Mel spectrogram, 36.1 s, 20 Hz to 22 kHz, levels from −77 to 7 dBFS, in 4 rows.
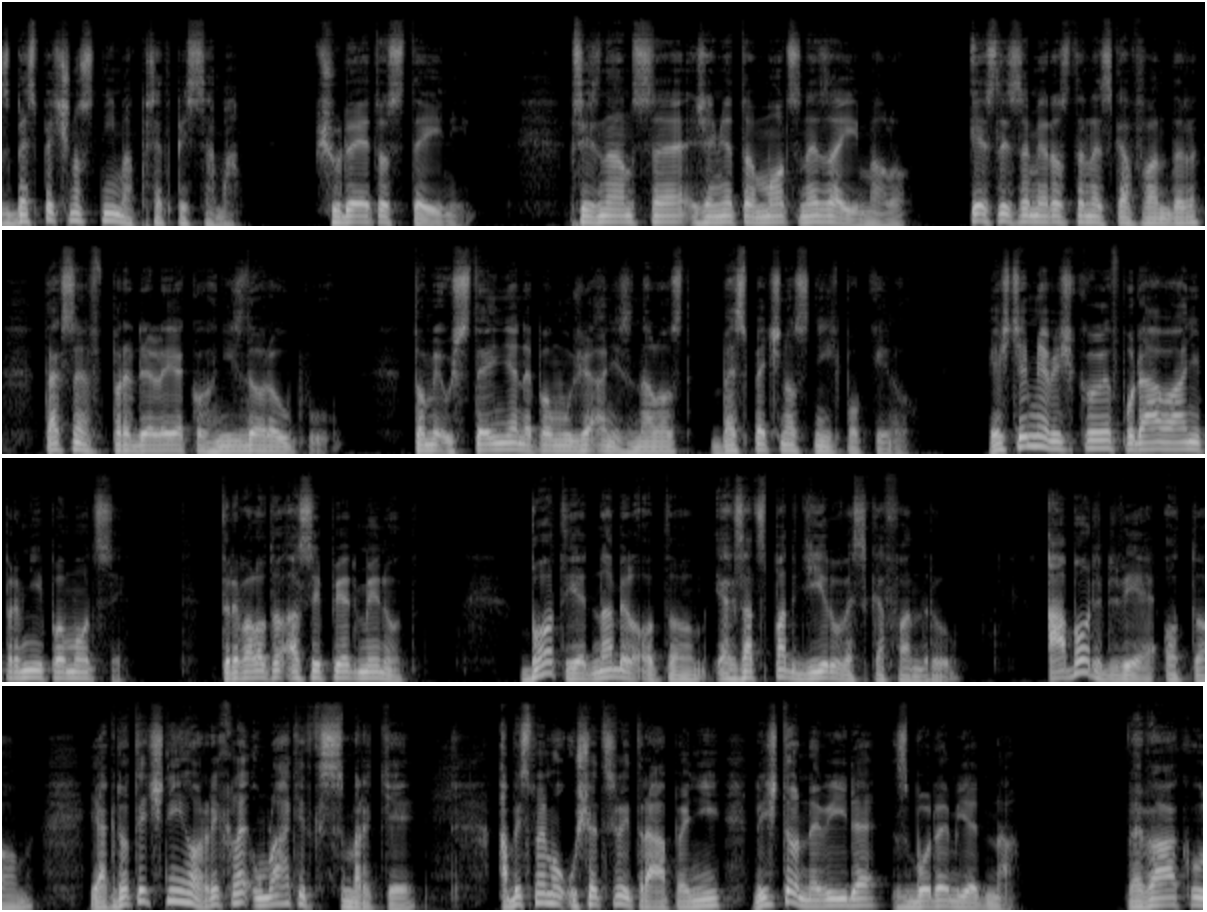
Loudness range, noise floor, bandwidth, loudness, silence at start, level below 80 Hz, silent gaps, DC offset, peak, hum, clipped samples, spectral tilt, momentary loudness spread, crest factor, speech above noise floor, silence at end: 2 LU; -72 dBFS; 16.5 kHz; -23 LUFS; 0 s; -40 dBFS; 34.91-35.31 s; under 0.1%; -4 dBFS; none; under 0.1%; -5 dB/octave; 9 LU; 18 dB; 50 dB; 0 s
